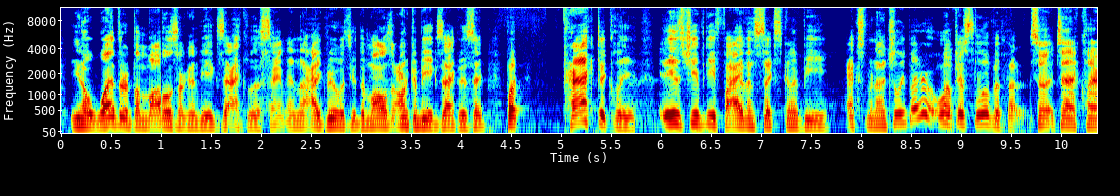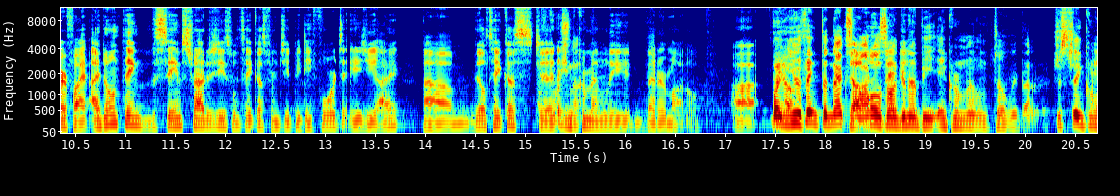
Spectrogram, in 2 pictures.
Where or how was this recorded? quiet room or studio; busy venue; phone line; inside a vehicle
busy venue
